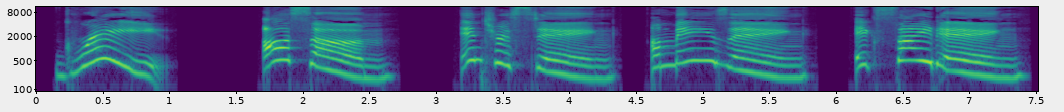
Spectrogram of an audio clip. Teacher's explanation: As you can hear, the rising intonation on these exclamations expresses excitement and enthusiasm.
